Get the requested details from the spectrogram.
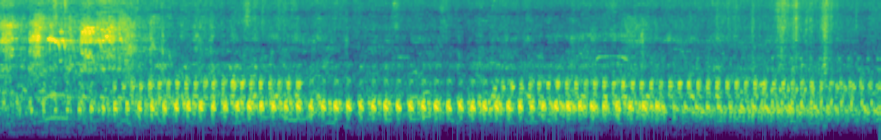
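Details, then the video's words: Croaking toad: a rapid rattling run of mid-pitched pulses that starts after a brief pause, stays loud through the middle, then fades a little. A few faint higher chirps are heard. "Som do Sapo Coaxando"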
